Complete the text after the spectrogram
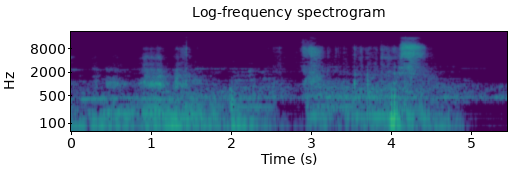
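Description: Paper pages rustle and flap as a book's pages are turned.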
